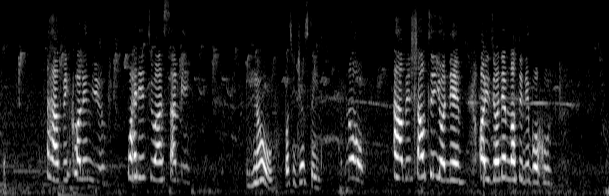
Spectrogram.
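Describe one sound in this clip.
A woman speaks with strong emotion, close by.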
